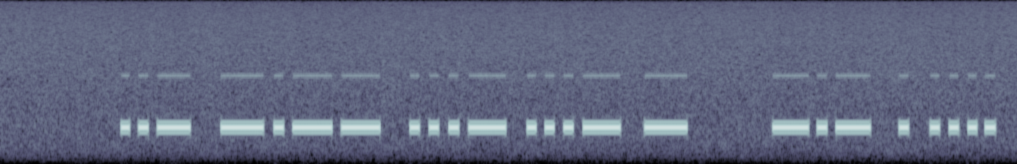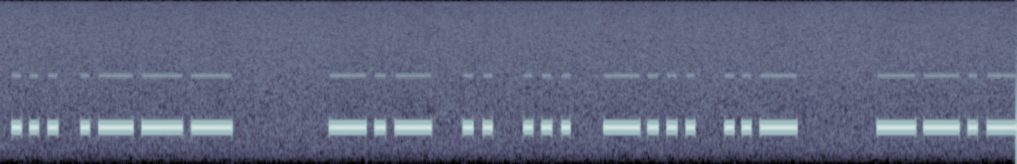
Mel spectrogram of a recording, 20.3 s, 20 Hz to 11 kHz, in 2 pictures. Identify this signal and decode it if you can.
Morse code, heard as a keyed tone, hand-sent with a straight key, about 13 wpm, 760 Hz. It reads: UYVVT KEHSJ KISBU …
